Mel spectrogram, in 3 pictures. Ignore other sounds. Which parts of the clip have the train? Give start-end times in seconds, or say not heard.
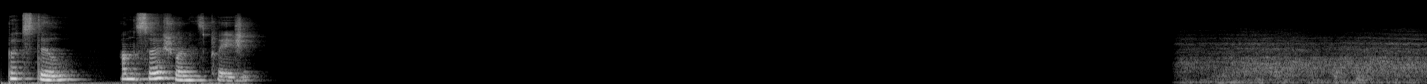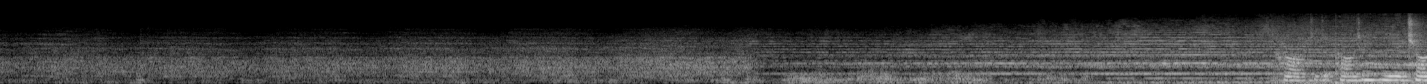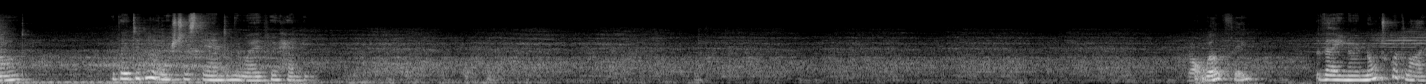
11.7-42.7.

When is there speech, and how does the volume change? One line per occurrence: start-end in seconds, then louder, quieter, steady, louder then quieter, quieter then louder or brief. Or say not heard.
0.0-2.5 brief
26.9-31.6 quieter then louder
40.4-42.7 brief.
